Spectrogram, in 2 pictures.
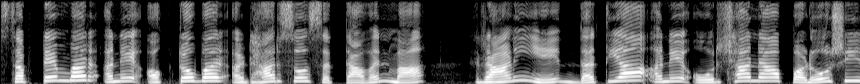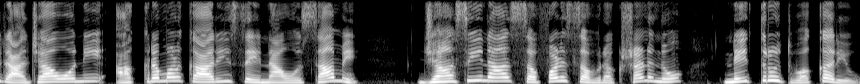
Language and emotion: Gujarati, neutral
